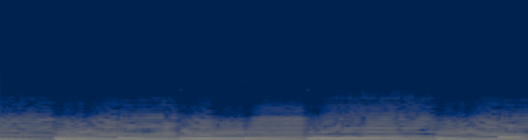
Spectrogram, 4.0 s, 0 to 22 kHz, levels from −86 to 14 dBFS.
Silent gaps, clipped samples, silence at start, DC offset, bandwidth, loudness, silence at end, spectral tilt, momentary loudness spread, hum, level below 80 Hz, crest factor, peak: none; under 0.1%; 0 s; under 0.1%; 7.6 kHz; -38 LUFS; 0 s; -7 dB/octave; 4 LU; none; -88 dBFS; 12 dB; -24 dBFS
